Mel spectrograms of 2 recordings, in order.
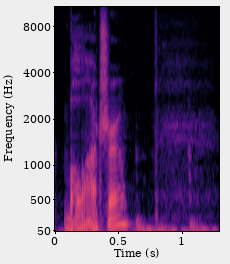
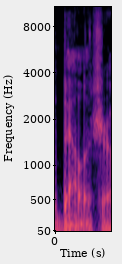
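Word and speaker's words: Balatro: because obviously Bellatro was Bolatro or Batro. Um, I don't think I'm ever going to say that name properly. I believe the correct way to say it is Bellatro.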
